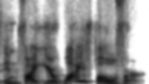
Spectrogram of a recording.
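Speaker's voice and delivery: high, bright-eyed insistence; eager invitation. Retold or imitated. Hostess to the married clerk, high and eagerly inviting.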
